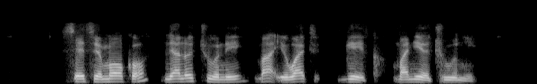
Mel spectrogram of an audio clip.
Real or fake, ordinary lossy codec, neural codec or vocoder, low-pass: fake; Opus, 32 kbps; codec, 16 kHz, 1.1 kbps, Voila-Tokenizer; 7.2 kHz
